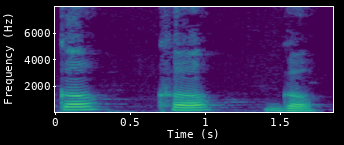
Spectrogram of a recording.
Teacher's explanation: आप बोल के देखिए, क, ख, ग। क और ग को बोलने पर प्राण वायु का दबाव कम होता है, जबकि ख को बोलने पर ज़्यादा होता है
